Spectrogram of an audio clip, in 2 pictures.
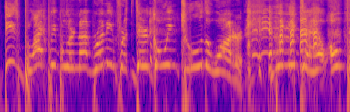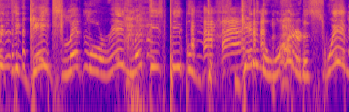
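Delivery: high-pitched impassioned rant; worked-up, high incredulous comic tirade; mock outrage. Comic rant over pool incident.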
